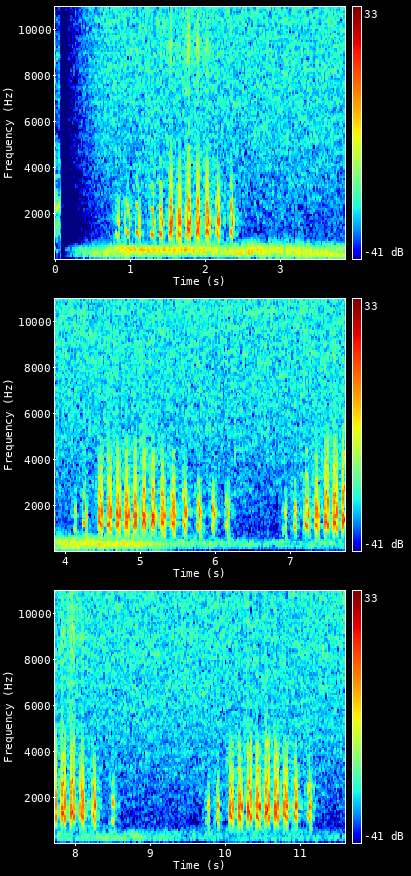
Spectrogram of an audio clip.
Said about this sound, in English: So flip through your ID guide right now and find the little elf owl. Note the markings around the eyes. That's the easiest way to tell them from something like a screech owl. And we're going to play the call for you now.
